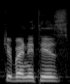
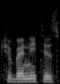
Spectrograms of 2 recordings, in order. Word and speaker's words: Kubernetes: What is Kubernetes? First of all, it's a Greek word, as you can see from the Greek letters, that everyone mispronounces. Because the right way of saying Kubernetes is Kubernetes.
